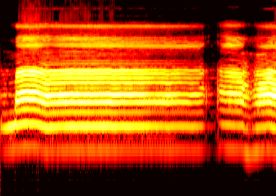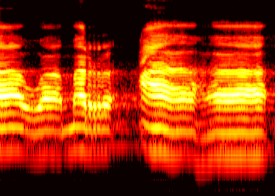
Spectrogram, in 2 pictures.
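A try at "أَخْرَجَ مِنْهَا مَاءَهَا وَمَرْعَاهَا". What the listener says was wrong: marnya kurang tebal waaha sekali lagi.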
